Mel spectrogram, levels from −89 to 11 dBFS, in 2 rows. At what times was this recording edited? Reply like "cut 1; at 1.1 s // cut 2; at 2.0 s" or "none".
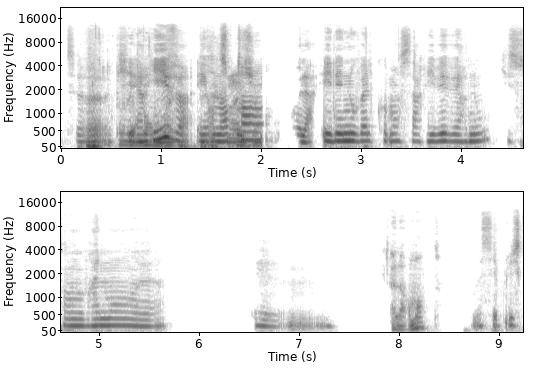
cut 1; at 2.6 s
